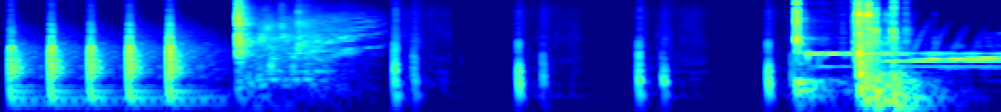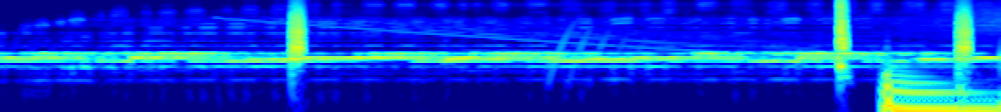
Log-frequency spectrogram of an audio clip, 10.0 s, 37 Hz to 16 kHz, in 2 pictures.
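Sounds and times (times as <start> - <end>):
knocking on wooden door: 0.0 - 1.1.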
